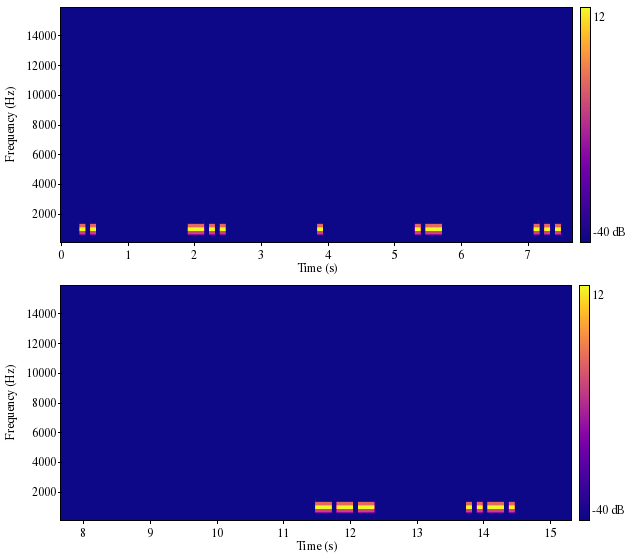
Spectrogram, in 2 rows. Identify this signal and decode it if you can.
Morse code, heard as a keyed tone, about 15 wpm, spaced as for 5 wpm, 1000 Hz. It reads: IDEAS OF
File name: qotdfiles / 5wpm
